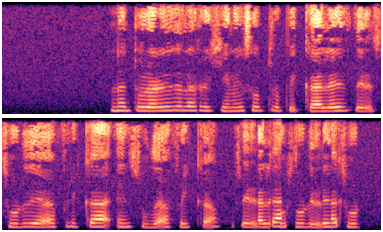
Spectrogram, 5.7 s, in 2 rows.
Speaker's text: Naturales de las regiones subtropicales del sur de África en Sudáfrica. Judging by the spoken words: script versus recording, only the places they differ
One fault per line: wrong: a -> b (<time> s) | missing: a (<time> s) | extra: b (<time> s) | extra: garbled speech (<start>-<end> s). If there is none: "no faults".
extra: garbled speech (4.6-5.5 s)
